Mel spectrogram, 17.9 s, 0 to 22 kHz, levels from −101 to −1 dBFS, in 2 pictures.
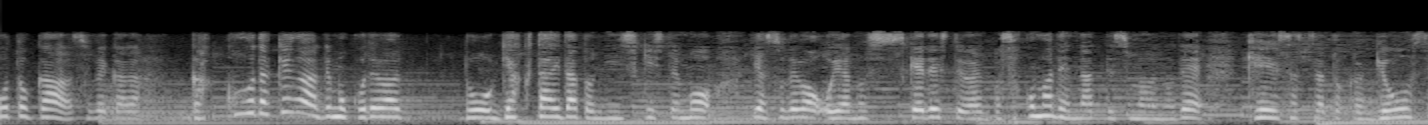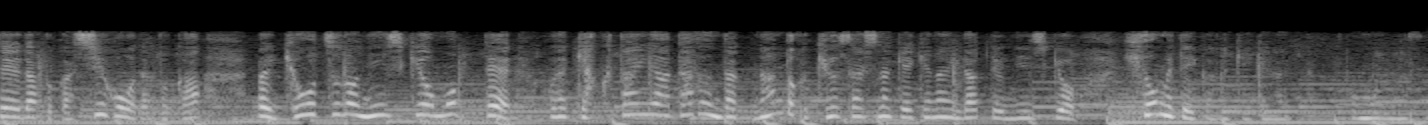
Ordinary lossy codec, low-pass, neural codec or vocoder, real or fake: Opus, 24 kbps; 7.2 kHz; none; real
